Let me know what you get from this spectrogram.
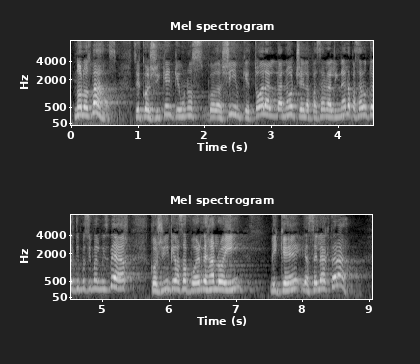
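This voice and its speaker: A man from Colombia teaching a Talmud lesson as a rabbi, with animated rising emphasis and frequent rhetorical questions to his listeners. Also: extremely high pitch. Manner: reads Aramaic text in quick chant.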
